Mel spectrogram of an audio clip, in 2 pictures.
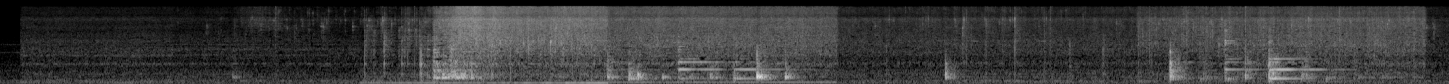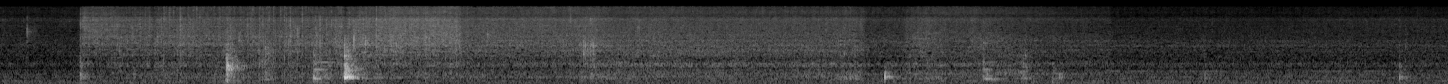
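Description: Onions and spice pastes frying in hot oil in a metal pot, a steady sizzle that surges loudly about four seconds in, with a few sharp knocks of a spoon stirring against the pot.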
